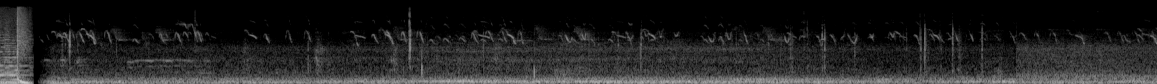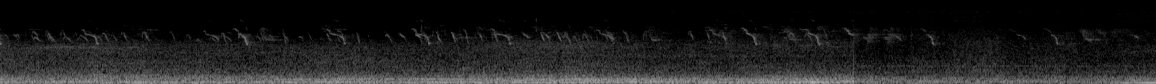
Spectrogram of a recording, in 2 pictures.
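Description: Many quick, high, falling chirps from birds, over a steady low background rumble; the chirping thins out and the sound gets quieter about twenty seconds in.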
